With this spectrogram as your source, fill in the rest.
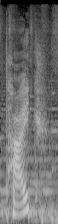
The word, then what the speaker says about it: Teig: A good example from Noun Town is Teig, which means dough. It starts with t and ends with k.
